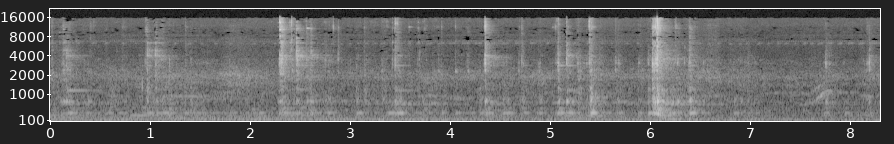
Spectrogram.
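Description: Faint, irregular metallic clicks and taps as a key and bolts are fitted by hand into the hub of a Swaraj 8100 combine harvester's thresher pulley, the loudest click about six seconds in.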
